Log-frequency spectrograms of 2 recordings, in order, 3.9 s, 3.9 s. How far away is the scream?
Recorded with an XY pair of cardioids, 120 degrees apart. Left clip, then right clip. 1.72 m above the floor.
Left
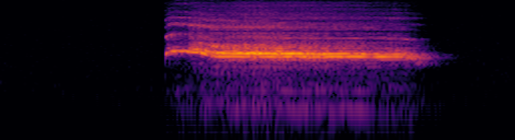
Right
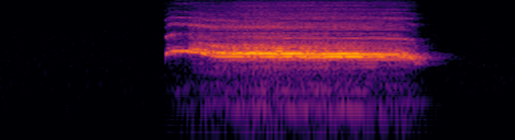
About 0.9 m.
